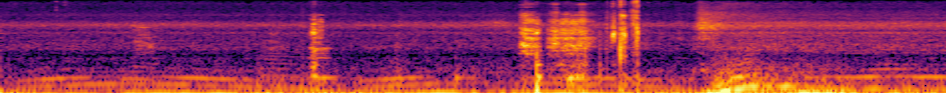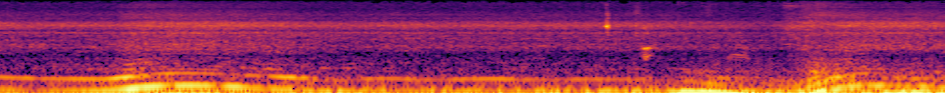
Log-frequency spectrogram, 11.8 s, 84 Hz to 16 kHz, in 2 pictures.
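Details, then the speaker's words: Modified 2006 Honda Accord J30 on the dyno, nitrous not in use after it sprayed at key-on: revs swell and sag repeatedly and won't settle. The engine is surging; a corrupted tune or a vacuum leak is suspected. "Just pull the thing off. 'Cause it's just gonna keep surging like that. It won't stop."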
